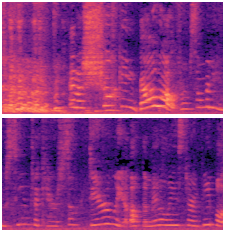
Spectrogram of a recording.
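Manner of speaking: ordinary talk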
